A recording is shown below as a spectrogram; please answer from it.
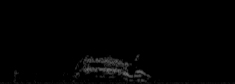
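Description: A man's voice making one drawn-out, wavering cry, starting about a second in and lasting under a second, over a faint steady room hum.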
